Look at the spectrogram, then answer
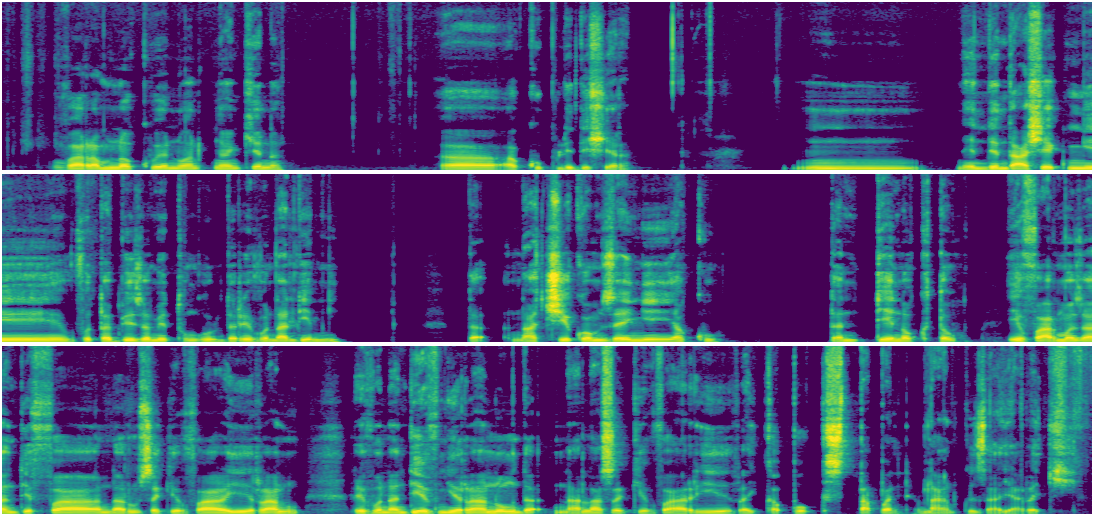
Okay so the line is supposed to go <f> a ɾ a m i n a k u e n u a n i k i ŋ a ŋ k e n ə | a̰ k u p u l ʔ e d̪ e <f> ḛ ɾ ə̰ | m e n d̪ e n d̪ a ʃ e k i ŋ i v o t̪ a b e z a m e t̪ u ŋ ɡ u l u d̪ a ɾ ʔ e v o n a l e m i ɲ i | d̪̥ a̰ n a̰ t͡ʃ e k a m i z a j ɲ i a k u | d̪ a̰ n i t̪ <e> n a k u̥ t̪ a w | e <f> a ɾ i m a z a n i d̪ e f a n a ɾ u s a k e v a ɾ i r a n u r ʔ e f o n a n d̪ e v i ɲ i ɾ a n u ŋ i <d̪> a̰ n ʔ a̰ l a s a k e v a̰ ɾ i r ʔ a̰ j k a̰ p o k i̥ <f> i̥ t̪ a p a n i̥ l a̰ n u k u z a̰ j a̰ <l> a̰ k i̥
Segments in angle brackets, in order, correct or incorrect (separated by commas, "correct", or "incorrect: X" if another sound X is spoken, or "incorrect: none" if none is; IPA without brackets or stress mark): incorrect: v, incorrect: ʃ, correct, incorrect: v, correct, incorrect: s, incorrect: ɾ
